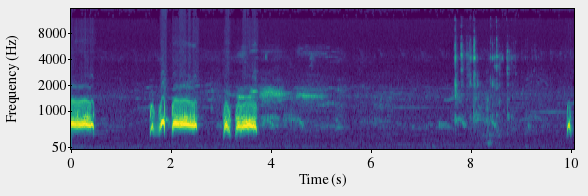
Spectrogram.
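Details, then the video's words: Decoy spotted dove in vigorous calling and cooing: a long coo, then two phrases of short sharp notes leading into a sustained throaty coo, followed by quieter fading murmurs and a brief rustle. "Cu Gáy Mồi Thúc và Gù Ác Liệt"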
